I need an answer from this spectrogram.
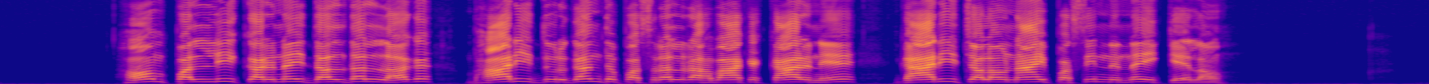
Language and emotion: Maithili, disgusted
